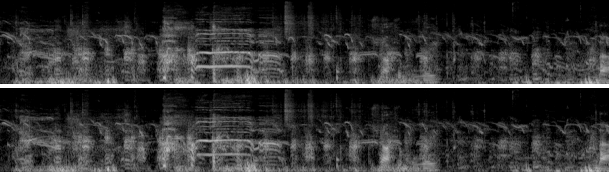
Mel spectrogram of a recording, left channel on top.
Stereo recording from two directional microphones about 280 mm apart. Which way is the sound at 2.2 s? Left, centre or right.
Left.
